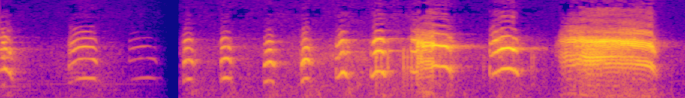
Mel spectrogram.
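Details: A monkey at a UK safari park gives a run of short, nasal, honking calls that grow louder and end in a harsh scream.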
